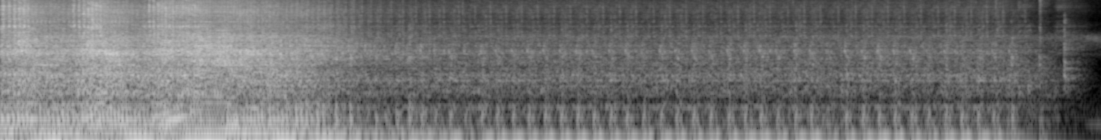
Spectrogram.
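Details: Motorcycle after checking fuel, spark and compression and refitting the spark plug and plug cap: revs briefly, then drops to a regular, even idle of about three beats a second before shutting off; runs cleanly.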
